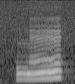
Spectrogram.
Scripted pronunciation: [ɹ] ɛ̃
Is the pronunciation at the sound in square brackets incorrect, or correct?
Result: incorrect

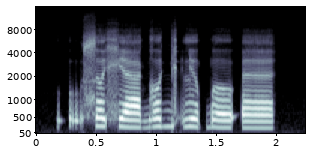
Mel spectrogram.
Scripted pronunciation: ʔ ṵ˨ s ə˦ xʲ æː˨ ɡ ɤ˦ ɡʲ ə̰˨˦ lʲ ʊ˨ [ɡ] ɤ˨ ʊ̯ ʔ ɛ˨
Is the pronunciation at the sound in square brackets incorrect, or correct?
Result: incorrect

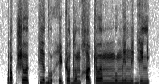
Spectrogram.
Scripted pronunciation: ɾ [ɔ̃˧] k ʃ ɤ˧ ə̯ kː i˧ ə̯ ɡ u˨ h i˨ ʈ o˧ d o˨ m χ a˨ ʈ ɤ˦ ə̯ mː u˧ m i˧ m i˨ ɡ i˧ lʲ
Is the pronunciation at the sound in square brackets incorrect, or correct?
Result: incorrect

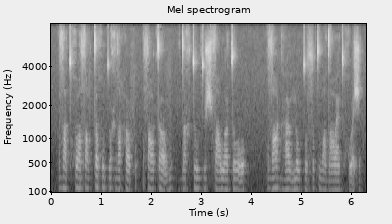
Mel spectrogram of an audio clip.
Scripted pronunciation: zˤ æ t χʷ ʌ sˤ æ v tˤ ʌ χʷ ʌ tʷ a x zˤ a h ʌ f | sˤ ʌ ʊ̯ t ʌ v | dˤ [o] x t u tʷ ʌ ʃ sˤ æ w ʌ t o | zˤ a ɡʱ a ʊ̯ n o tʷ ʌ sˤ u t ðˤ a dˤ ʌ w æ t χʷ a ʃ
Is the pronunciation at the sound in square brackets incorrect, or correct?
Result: correct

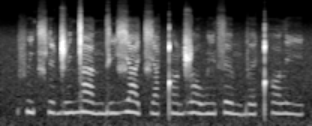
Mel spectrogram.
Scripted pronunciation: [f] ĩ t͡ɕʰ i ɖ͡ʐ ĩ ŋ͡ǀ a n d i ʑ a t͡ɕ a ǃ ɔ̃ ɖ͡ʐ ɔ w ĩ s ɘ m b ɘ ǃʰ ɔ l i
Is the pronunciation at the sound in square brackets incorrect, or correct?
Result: correct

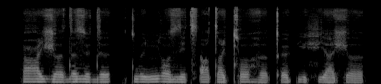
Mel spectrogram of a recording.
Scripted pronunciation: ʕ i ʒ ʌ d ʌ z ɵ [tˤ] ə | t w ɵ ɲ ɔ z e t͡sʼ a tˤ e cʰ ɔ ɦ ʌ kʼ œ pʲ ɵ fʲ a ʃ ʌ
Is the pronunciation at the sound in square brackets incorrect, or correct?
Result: incorrect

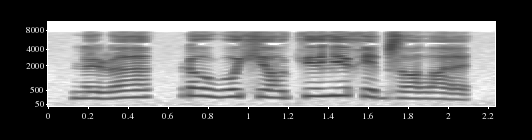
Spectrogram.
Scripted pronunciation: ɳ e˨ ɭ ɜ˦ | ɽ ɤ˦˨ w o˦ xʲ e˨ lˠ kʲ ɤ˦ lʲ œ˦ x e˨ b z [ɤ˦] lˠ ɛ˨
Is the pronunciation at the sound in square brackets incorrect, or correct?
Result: incorrect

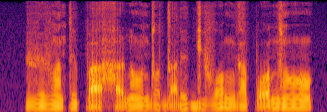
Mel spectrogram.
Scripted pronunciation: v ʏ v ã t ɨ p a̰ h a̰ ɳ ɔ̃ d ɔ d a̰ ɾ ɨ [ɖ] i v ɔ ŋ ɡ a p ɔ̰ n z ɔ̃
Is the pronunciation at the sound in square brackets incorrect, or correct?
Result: incorrect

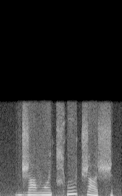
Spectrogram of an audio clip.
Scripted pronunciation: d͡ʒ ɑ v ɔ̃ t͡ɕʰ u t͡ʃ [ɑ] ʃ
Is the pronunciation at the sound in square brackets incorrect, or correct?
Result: correct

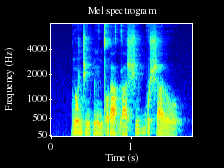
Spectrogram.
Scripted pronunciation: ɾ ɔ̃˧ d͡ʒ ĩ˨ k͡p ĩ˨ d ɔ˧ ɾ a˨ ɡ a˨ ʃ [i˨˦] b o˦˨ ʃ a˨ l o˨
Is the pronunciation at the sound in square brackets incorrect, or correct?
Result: correct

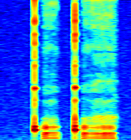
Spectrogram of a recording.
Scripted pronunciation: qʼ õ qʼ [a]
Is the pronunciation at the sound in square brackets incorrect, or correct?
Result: incorrect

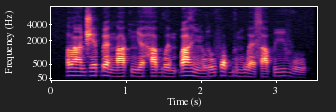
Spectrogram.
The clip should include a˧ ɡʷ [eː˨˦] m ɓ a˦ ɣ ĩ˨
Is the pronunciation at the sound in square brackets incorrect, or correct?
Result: incorrect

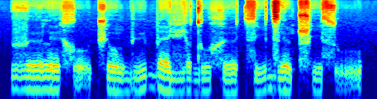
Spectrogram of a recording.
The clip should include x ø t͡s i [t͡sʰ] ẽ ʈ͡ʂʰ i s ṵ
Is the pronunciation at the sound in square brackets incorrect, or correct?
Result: incorrect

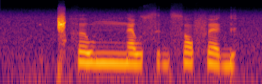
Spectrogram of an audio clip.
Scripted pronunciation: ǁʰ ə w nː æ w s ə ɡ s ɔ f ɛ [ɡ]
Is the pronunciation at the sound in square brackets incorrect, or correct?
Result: correct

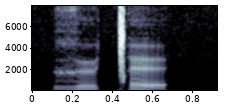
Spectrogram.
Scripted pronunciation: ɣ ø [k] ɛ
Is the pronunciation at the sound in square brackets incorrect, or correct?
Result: incorrect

